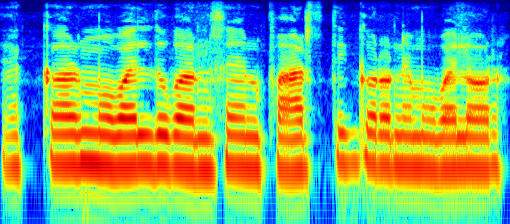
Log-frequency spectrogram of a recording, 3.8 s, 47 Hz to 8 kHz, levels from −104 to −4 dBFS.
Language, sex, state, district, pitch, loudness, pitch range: Chakma, male, Tripura, Unakoti, 175 Hz, -17 LUFS, 170-180 Hz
